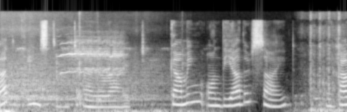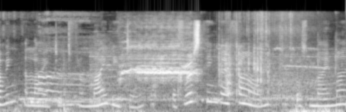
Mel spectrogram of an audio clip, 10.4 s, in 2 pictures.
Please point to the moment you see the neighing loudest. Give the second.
8 s.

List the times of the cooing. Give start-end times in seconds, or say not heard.
4.3-10.3.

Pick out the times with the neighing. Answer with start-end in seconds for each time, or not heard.
0.8-1.9, 5.8-8.2.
